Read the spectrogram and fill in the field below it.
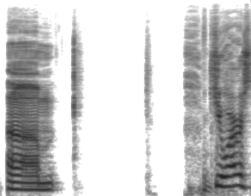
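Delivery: ordinary delivery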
